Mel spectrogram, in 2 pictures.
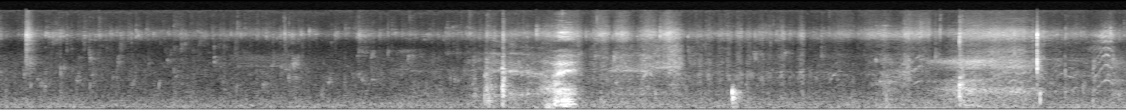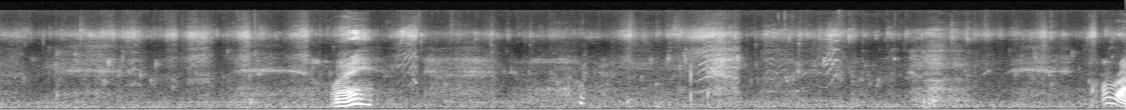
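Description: Quiet rubbing and handling sounds of a foam sponge applicator wiping tire dressing onto a tire sidewall, broken twice by a brief voice-like sound.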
